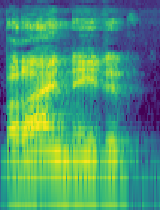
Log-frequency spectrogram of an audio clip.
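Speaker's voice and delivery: memoir reading. Acted. Author reads his memoir aloud.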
